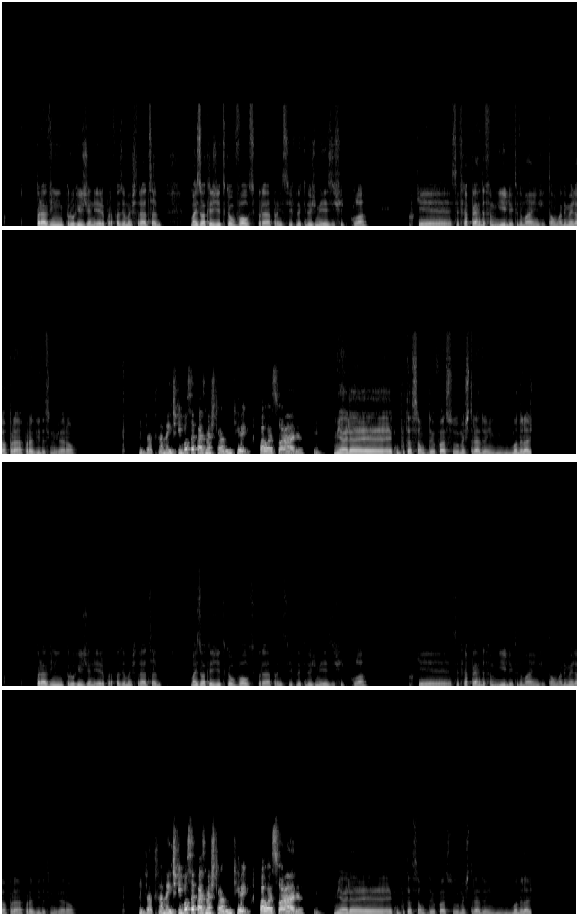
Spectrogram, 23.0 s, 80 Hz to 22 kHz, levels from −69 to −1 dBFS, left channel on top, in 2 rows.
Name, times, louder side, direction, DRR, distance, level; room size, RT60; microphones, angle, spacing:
voice 1, 0.7-3.2 3.8-7.3 8.1-12.9 17.7-22.1, left 4 dB, 45° left, 0.6 m, -31 dB
voice 2, 14.2-17.5, right 6 dB, 30° right, 0.3 m, -23 dB
head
